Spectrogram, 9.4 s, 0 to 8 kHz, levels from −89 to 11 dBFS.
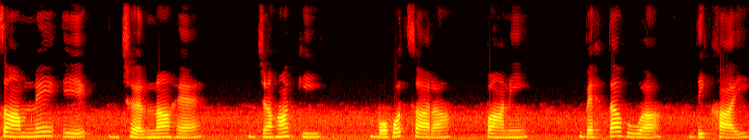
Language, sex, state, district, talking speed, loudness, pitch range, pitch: Hindi, female, Punjab, Pathankot, 75 wpm, -16 LUFS, 190-220 Hz, 200 Hz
